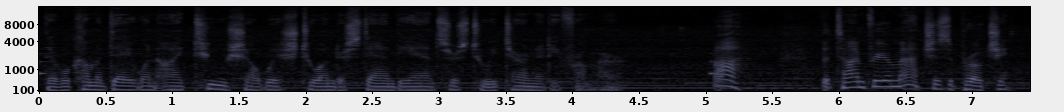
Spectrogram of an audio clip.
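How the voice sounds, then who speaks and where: A man voicing a serene, poetic young wandering swordsman in a video game, speaking in a measured, formal, gentle manner. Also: medium pitch, animated, vocal fry, noisy background. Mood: calm, wistful.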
